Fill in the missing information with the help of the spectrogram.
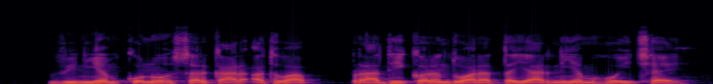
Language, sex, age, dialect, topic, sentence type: Maithili, male, 18-24, Eastern / Thethi, banking, statement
